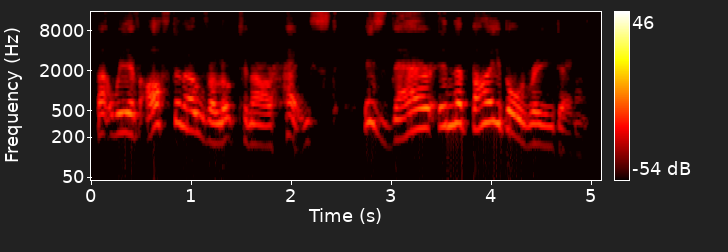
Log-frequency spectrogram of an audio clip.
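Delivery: usual speaking voice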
